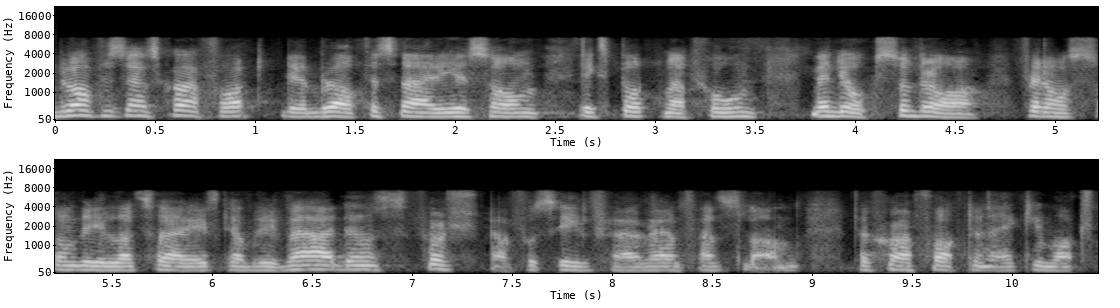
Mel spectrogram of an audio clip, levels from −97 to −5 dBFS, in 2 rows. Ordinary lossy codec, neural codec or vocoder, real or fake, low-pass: none; codec, 16 kHz, 2 kbps, FreqCodec, smaller model; fake; 7.2 kHz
